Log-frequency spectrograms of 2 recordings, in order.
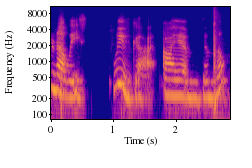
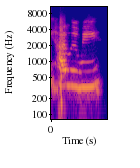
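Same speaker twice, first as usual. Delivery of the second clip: usual speaking voice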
